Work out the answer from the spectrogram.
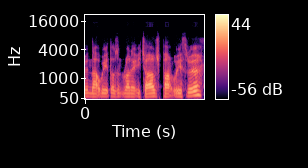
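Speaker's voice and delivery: ordinary talk, nothing marked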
